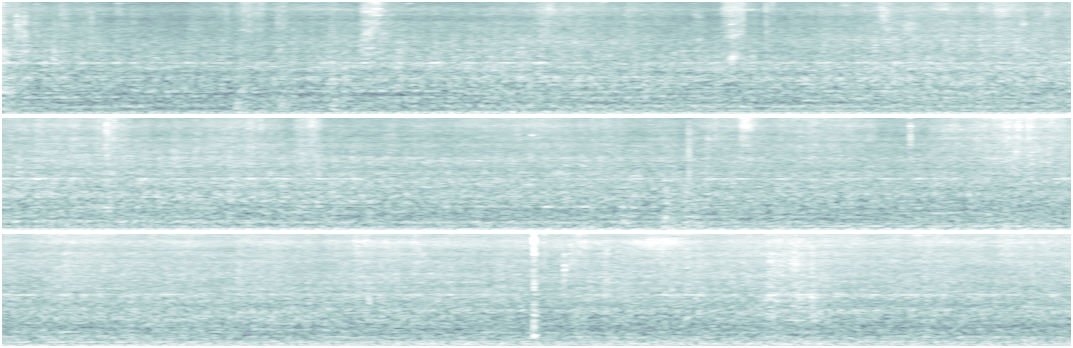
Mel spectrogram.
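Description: Delivery truck's engine running steadily, a low even drone.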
